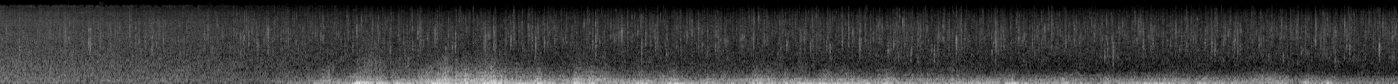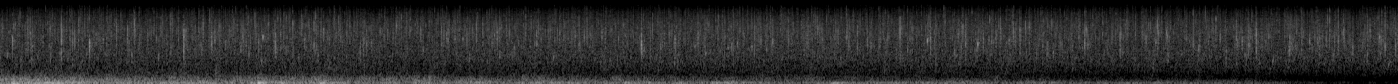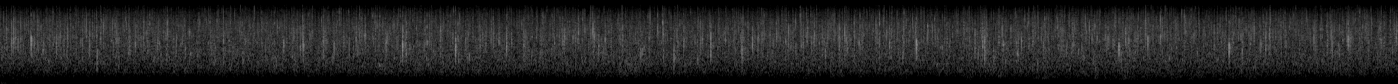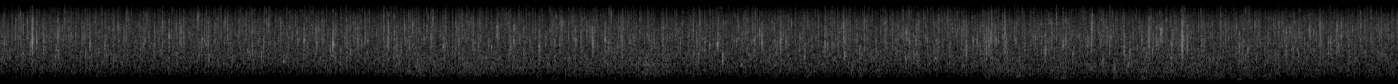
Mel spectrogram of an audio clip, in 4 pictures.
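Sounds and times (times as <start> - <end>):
steady rain patter: 0.0 - 55.9.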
